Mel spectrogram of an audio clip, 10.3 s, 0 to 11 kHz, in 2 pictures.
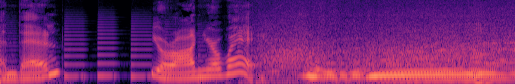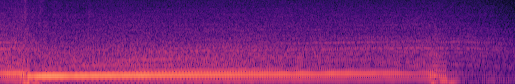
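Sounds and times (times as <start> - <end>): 
speech: 0.0 - 0.8, 1.5 - 4.2
car engine revving: 2.5 - 10.2.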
